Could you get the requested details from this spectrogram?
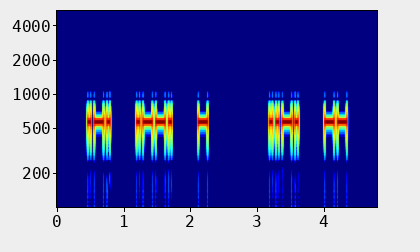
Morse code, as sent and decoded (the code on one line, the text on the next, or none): .-. .--. - / ..-. --
RPT FM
